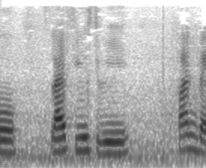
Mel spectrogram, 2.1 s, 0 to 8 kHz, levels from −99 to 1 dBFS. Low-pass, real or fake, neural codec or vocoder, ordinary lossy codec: 7.2 kHz; real; none; MP3, 32 kbps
